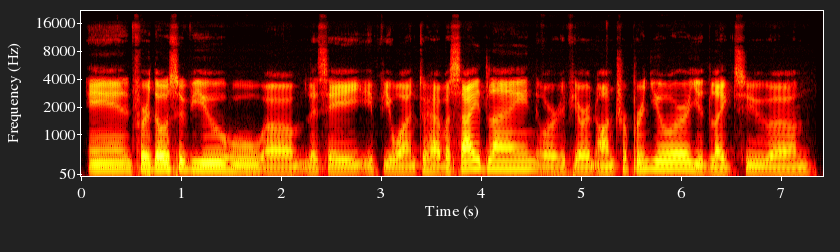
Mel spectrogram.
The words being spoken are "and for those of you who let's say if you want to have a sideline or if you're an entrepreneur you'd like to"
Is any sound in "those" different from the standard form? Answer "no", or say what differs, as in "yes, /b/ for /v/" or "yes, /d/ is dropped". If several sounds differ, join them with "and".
yes, /s/ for /z/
